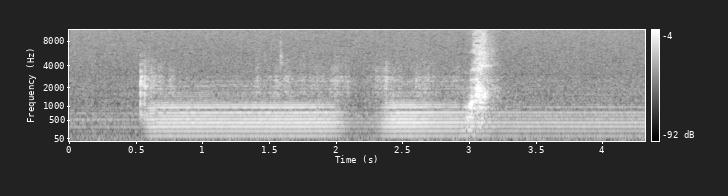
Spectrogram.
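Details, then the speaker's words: Rogers 11RA651 shortwave tube radio after tube replacements: a steady low droning hum with stacked tones, dips briefly, then returns. Loud hum; the replacement 6K7 tube is suspected, and switching to phono kills the hum. "She's just humming like crazy."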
